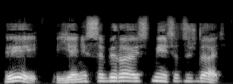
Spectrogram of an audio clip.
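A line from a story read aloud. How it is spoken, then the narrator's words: Angry exclamation. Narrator (Russian): гневно воскликнула Мария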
